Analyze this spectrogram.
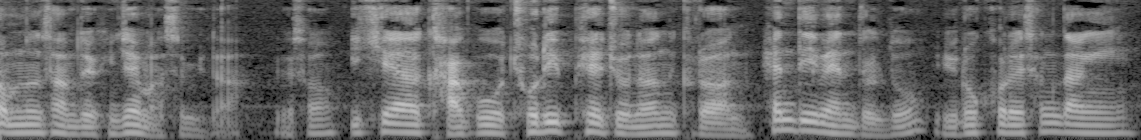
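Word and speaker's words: IKEA: 갔다 왔습니다 왜 미국에서는 아이키아라고 부르는데 옛날에 한국에서 살다가 놀러온 친구가 이케아라고 발음을 해서 한참 제가 놀렸던 기억이 있는데 알고보니이 회사가 스웨덴 회사고 그 나라 발음으로 이케아가 맞더라고요 그래서 깜짝 놀라고 역시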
